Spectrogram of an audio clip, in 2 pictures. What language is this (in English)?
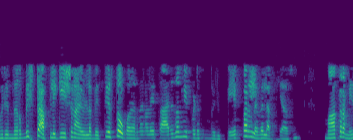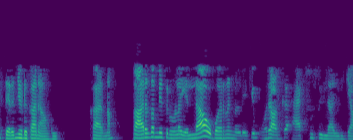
Malayalam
